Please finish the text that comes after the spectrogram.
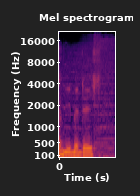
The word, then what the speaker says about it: ich liebe dich: Ich liebe dich. Ich liebe dich. Is it ich liebe dich? Yeah. It's like I lick dick, basically.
